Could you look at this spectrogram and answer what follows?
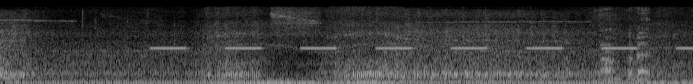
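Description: Reversing beeps from an American Truck Simulator truck pulse at a steady rhythm, faint and high over a loud low engine rumble, with a voice talking throughout.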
